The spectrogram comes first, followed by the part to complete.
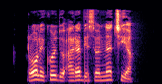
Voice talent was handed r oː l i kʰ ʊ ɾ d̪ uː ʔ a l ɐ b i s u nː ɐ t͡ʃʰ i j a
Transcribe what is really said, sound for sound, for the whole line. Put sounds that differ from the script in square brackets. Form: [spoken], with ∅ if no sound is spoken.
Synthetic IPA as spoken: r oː l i kʰ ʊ ɾ d̪ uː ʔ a [ɾ] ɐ b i s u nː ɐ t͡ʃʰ i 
